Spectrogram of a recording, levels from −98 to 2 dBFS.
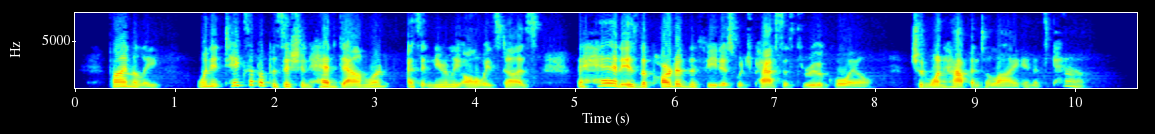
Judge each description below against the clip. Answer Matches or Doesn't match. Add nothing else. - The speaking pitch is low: Doesn't match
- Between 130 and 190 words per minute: Doesn't match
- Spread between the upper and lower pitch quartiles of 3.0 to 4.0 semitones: Matches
